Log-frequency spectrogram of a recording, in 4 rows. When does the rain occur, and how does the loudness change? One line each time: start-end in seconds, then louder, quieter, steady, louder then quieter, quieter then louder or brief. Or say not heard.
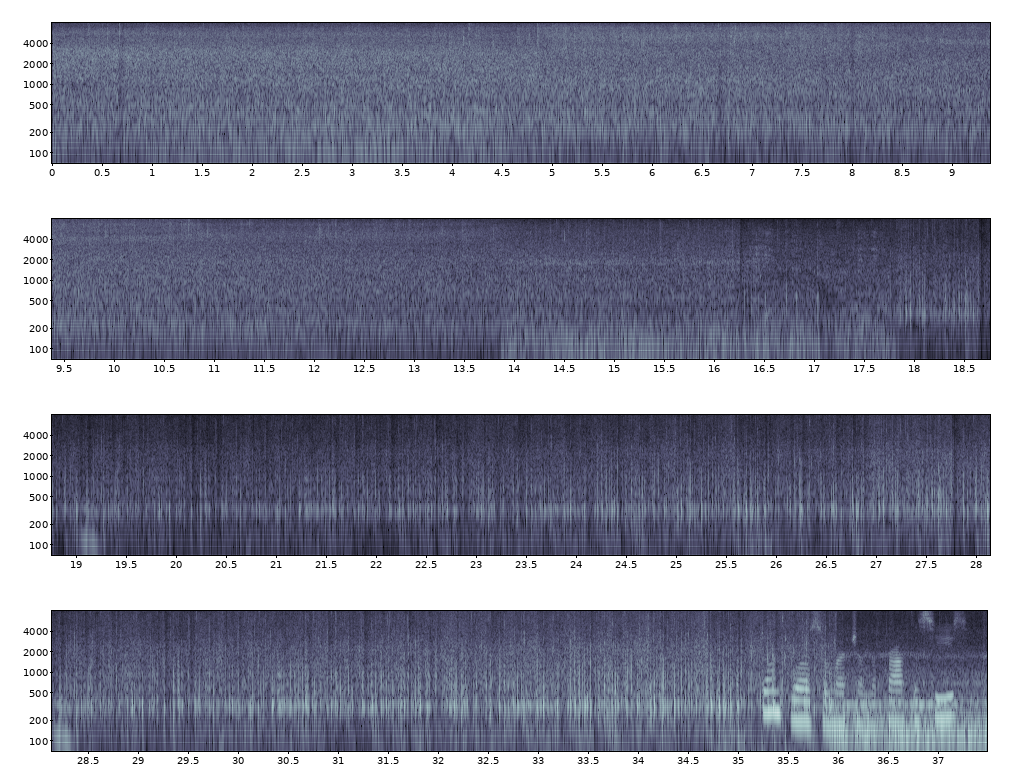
0.0-37.4 quieter then louder.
